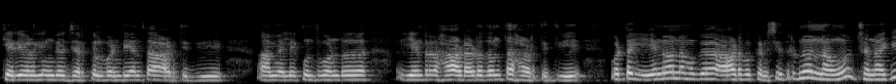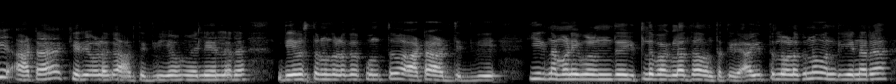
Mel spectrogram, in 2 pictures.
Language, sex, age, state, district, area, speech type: Kannada, female, 30-45, Karnataka, Gadag, rural, spontaneous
